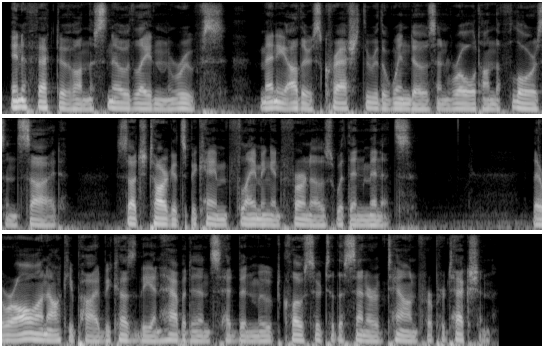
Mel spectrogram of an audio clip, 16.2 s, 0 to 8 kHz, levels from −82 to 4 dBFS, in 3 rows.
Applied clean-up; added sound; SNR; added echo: none; none; none; none.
